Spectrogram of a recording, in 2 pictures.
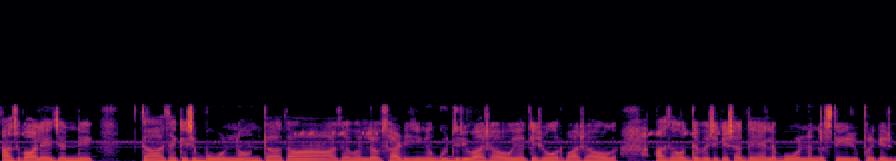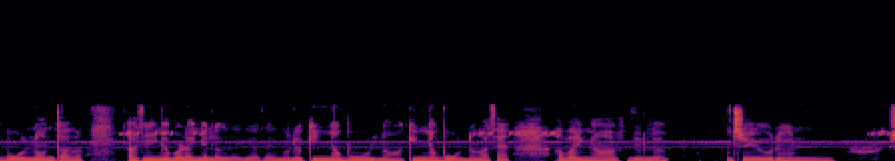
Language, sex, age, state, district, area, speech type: Dogri, female, 18-30, Jammu and Kashmir, Udhampur, rural, spontaneous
